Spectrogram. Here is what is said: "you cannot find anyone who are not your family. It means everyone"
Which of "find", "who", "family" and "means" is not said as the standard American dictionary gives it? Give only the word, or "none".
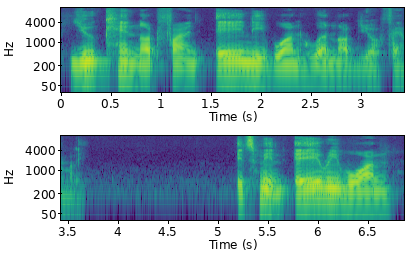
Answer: means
